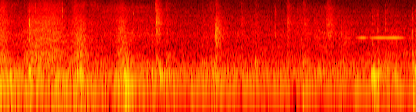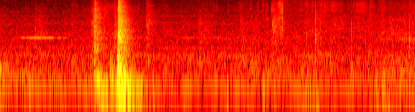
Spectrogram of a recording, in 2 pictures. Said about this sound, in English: All right, hold on a sec. I was just going to shut the door. Okay. Hang on.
